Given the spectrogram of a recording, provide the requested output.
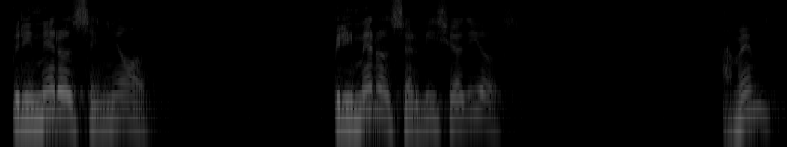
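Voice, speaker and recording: A Uruguayan man with a Mexican tinge in his speech, preaching to his church in a slightly higher voice. He talks in a conversational way, checking in with the congregation and acting out what people say. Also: expressive, measured pace. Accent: Uruguayan Spanish with some Mexican influence. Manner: conversational preaching with frequent rhetorical checks and acted-out quotes. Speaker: pastor. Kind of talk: Bible class sermon to a congregation.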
